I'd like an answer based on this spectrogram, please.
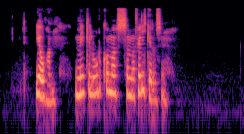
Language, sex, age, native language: Icelandic, female, 20-29, Icelandic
